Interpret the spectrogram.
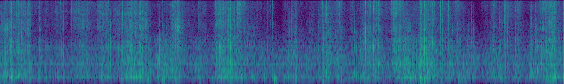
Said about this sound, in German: Das Geschenk und ich werde gleich nochmal was dazu sagen, aber vorher möchte ich, dass du mein Geschenk auspackst.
